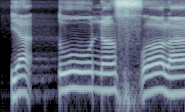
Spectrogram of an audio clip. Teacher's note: Nas-shalah masuk ke dalam ta'rif yang bertemu shad idgham syamsiyah.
